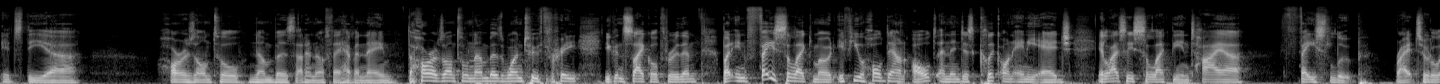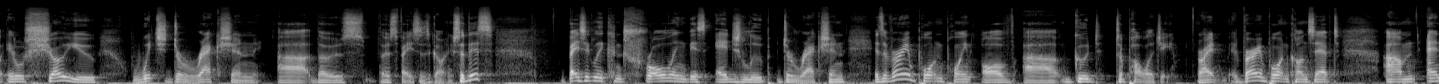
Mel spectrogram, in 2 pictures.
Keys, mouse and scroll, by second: 5.0-6.9 typing, 7.4-7.7 scroll up 2, 7.7 middle click, 7.9-8.9 scroll down 5, 9.2 scroll up 3, 10.2 alt+click, 10.6 scroll down 2, 14.0-14.4 scroll up 3, 14.4 middle click, 14.6 scroll down 1, 15.1 scroll down 3, 18.9 middle click, 22.7-23.1 scroll up 3, 23.1 middle click, 26.4-27.6 scroll up 1, 27.6-27.9 scroll down 2, 27.8 middle click, 28.2 scroll up 1, 28.5 alt+click.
